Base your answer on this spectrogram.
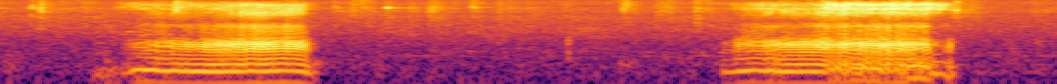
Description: This is my puppy that fell asleep and started snoring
